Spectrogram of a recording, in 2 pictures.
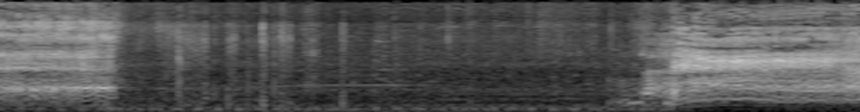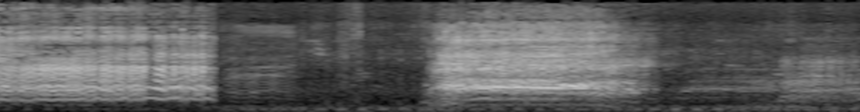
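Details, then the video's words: A sheep gives three bleats: a brief one at the start, then a long raspy two-second cry, followed by a shorter quavering bleat, over a faint steady hum. "Sheep Making A Cute Noise For Kids"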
